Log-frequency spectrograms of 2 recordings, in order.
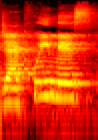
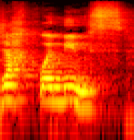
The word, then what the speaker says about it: Jacquemus: right because y'all i was saying jack queen miss jack jacquis i was saying all kind of crazy stuff y'all i'm from georgia y'all so y'all know how we are but nonetheless it is pronounced jacqueline moose so um it is french and um he is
